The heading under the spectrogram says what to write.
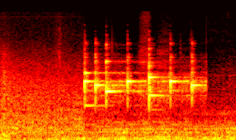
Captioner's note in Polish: odgłos dzwonka w telefonie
